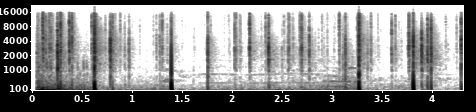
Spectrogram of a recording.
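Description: Wood fire in a fireplace crackling: a steady run of small snaps with four loud, sharp pops from the burning logs.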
